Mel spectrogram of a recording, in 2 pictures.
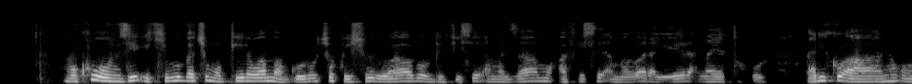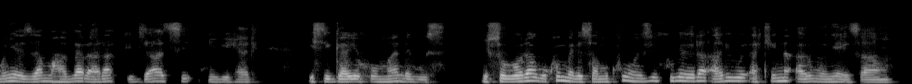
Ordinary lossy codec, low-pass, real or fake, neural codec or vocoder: Opus, 32 kbps; 7.2 kHz; fake; codec, 44.1 kHz, 2.6 kbps, SNAC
